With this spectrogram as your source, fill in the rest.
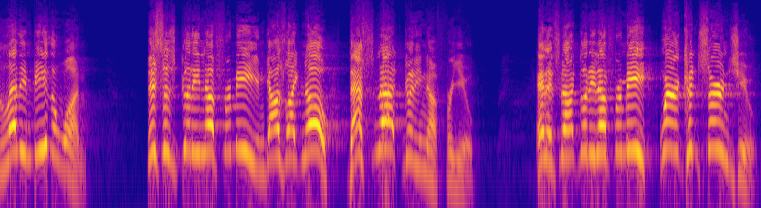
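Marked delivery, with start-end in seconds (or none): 0.0-3.9 earnest, begging, imploring, pleading voice. Speaker retells a story where a man begs God, acting out begging God. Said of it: "begged God".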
